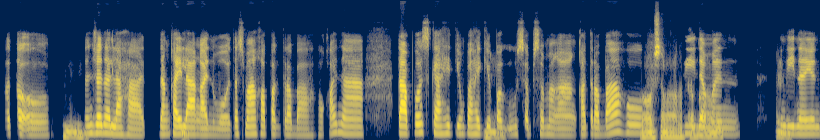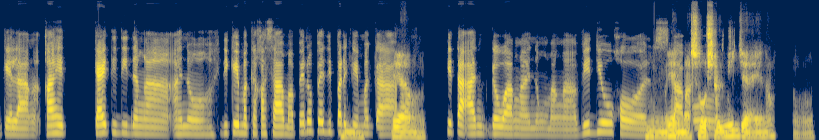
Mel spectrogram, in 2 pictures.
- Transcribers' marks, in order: none
- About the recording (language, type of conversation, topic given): Filipino, unstructured, Paano nakatulong ang teknolohiya sa mga pang-araw-araw mong gawain?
